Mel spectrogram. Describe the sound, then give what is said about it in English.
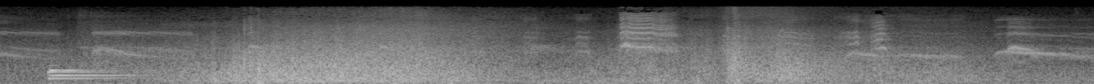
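Ocean waves wash and break onshore in a steady, broad roar that swells and recedes, with high-pitched bird calls chirping over the surf at intervals. No one speaks. “Let's go to the water's edge and see what the ocean is doing today.”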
